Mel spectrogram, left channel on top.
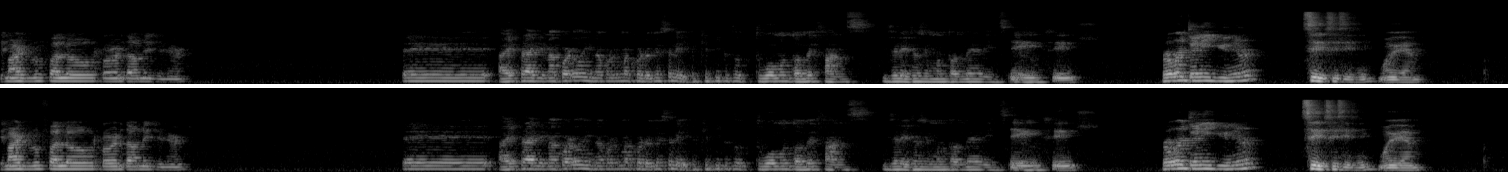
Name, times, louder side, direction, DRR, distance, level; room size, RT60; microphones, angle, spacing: voice 1, 0.0-1.8 10.1-10.7 13.0-14.2, right 1 dB, 70° right, 1 dB, 0.7 m, -31 dB
voice 2, 4.0-10.4 11.6-12.6, left 1 dB, 25° left, -1 dB, 0.6 m, -34 dB
2.7 x 2.1 x 2.3 m, 0.30 s
head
